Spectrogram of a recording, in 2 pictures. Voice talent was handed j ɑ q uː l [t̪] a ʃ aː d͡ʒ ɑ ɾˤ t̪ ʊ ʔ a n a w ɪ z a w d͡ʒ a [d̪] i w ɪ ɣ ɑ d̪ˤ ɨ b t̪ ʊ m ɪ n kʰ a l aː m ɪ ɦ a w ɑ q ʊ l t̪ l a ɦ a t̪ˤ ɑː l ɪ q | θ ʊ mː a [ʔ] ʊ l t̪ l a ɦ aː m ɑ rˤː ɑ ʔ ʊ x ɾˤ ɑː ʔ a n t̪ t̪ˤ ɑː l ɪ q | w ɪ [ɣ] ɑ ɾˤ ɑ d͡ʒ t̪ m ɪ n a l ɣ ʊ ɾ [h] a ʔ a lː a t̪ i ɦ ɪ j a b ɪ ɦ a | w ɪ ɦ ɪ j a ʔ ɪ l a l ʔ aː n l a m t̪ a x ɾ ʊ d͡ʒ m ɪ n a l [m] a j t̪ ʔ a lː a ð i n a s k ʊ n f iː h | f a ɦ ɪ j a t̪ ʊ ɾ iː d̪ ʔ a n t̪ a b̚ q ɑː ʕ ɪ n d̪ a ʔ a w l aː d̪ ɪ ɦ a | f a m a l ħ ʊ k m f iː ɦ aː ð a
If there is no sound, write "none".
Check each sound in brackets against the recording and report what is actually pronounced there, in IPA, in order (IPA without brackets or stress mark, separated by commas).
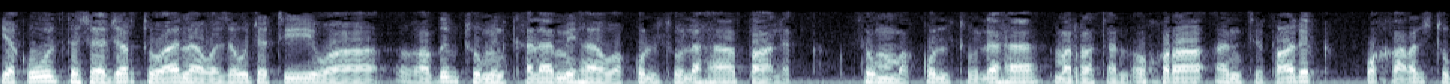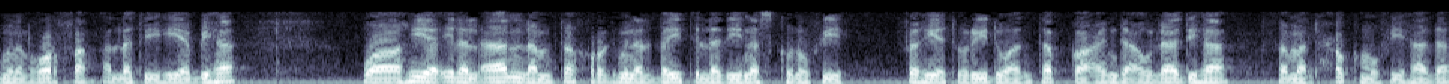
t̪, t̪, q, x, f, b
